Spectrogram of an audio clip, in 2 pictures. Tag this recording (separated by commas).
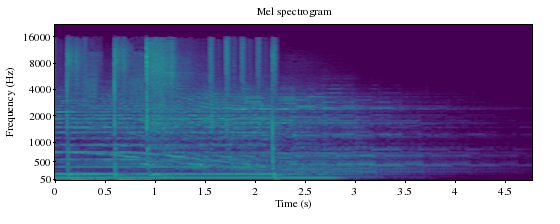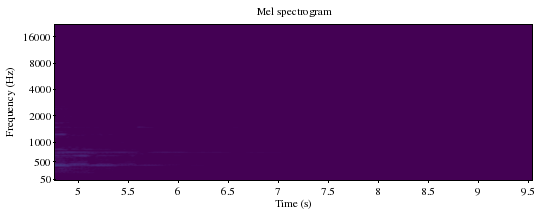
Rock music, Music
